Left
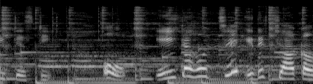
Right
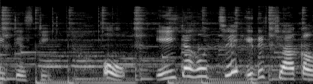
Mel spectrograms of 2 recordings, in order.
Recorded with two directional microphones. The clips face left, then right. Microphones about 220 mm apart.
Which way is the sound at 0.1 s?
15° right (ahead or behind).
